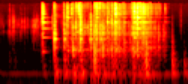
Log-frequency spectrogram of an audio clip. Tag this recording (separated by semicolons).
Ice-cubes; Ice; Ice-dumping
